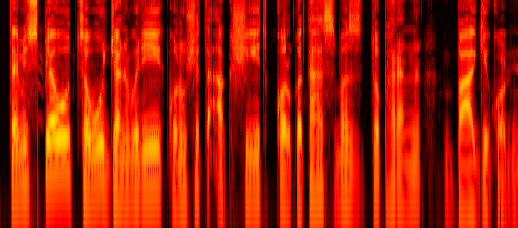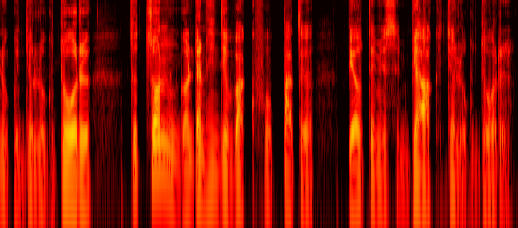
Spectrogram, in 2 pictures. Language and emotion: Kashmiri, neutral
